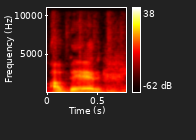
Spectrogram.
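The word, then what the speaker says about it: haber: bear so we do not say so this is silent age guys all right so aber is an auxiliary verb which means like has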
